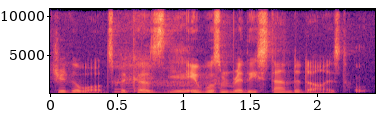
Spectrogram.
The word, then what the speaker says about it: gigawatt: this is an obscure but once standard pronunciation of gigawatt, which is a billion watts. It's usually pronounced with the hard G as in gander and gold.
